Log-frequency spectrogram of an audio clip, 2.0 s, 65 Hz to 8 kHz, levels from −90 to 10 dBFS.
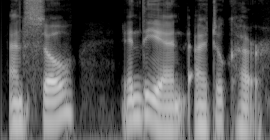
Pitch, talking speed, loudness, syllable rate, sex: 120 Hz, 235 wpm, -18 LUFS, 5.2 syllables/s, male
